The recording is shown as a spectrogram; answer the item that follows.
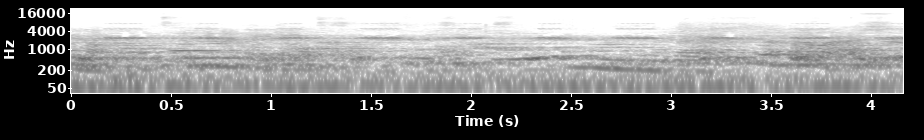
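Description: A short, high-pitched chirp or beep repeated evenly about three times a second, stopping about three seconds in, with faint voices underneath.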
